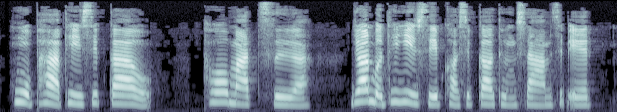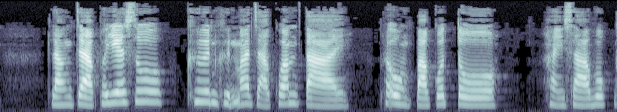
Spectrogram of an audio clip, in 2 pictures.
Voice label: good news thai northeastern

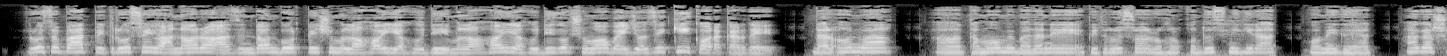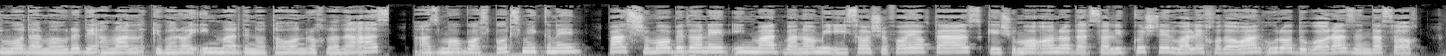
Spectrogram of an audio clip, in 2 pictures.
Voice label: dari, bible stories; boldness tahdid tawoset molahay yahood

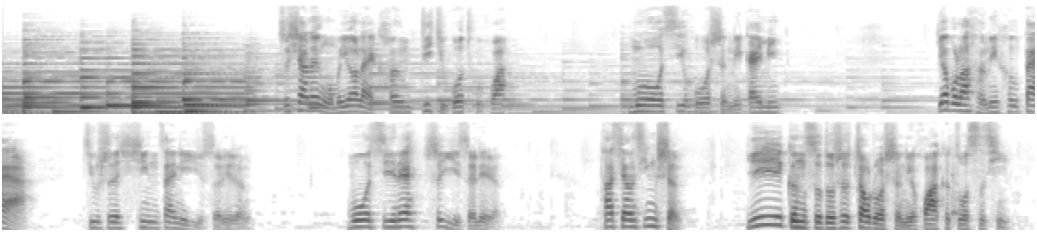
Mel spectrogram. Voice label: good news shan, drama

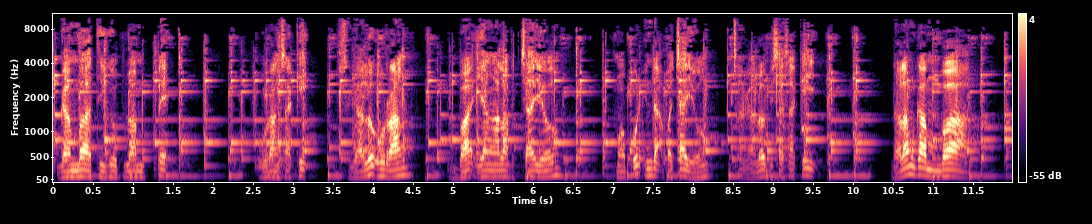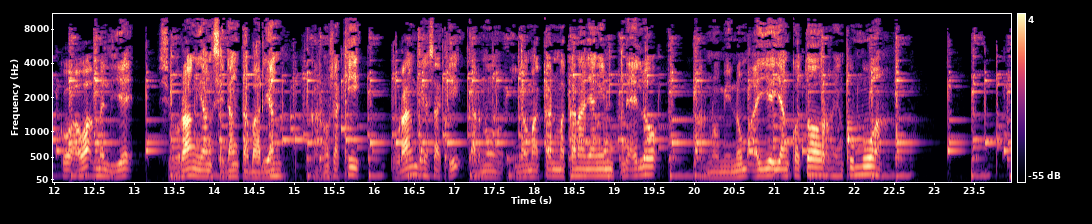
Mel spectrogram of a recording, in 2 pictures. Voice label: good news minangkabau muko muko; kaba ilo

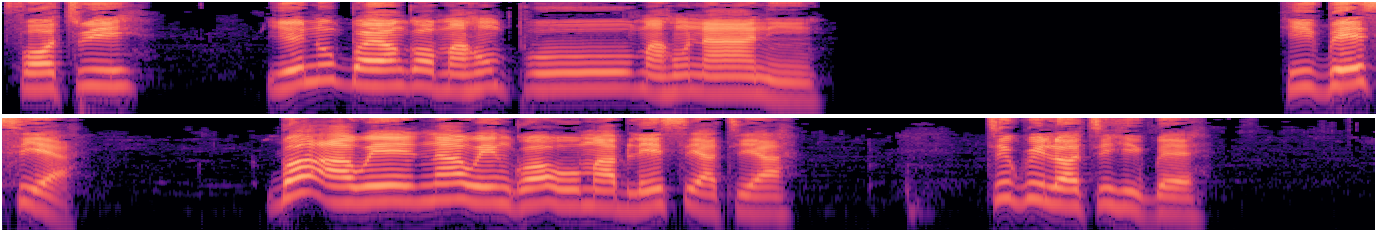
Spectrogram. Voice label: mende bsl nt drama; good news mende kpa

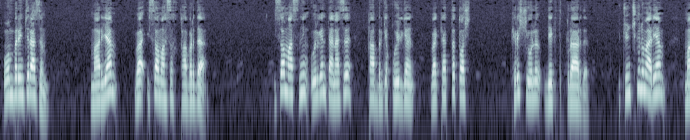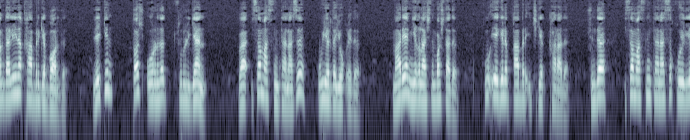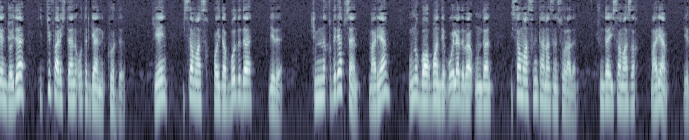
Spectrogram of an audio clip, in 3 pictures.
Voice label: uzbek northern

